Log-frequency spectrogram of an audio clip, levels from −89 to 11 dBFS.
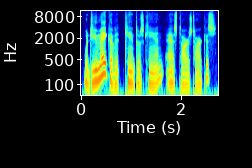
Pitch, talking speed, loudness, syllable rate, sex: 125 Hz, 240 wpm, -22 LUFS, 5.5 syllables/s, male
